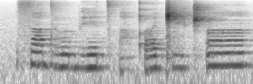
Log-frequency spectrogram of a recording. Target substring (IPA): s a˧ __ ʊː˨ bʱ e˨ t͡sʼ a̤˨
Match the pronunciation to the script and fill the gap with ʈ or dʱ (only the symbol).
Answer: dʱ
